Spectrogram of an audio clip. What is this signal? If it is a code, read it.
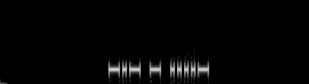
Morse code, heard as a keyed tone, about 34 wpm, 700 Hz. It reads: KT4
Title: USA Call Sign Prefixes - Repeated 2x - 35wpm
